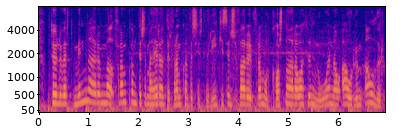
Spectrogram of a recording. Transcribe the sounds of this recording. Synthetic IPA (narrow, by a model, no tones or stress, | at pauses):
t̪ʰœːlʏvɛr̥t̪mɪnːaðɪɾʏmaðfɾamkʰamt̪ɪɾ̥sɛmːaheːjɾaʏnt̪ɪɾ̥fɾamkʰamt̪asjɪst̪lʏɾiːcɪsɪnsfaːɾɪɾfɾamːuɾ̥kʰɔst̪naðaɾawajht̪lʏnnːuɛnawʔaːwɾʏmaːwðʏɾ̥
